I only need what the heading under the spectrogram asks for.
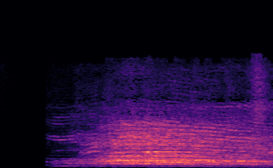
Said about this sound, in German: Mit großem Jubel wird Irmengard auf der Fraueninsel empfangen.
